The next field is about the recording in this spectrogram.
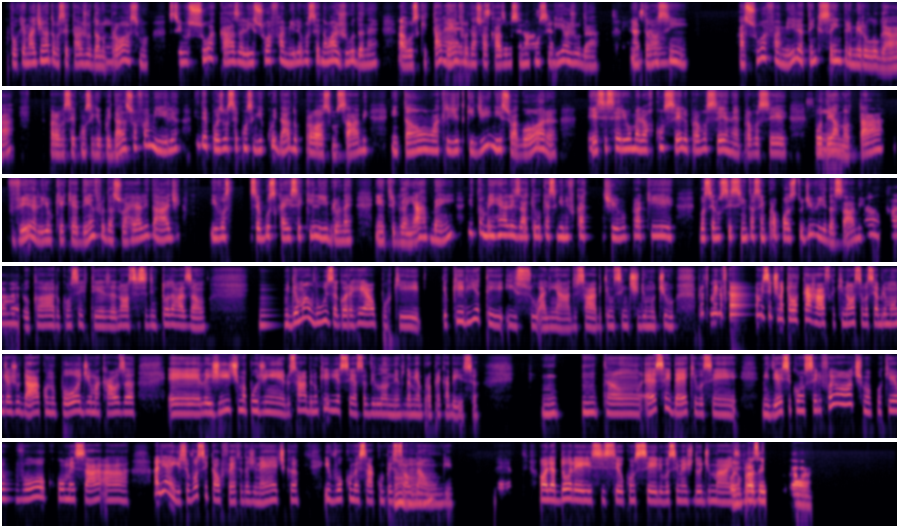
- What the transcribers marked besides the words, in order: distorted speech; other background noise
- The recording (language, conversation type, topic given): Portuguese, advice, Como você lida com o conflito entre ganhar dinheiro e fazer um trabalho significativo?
